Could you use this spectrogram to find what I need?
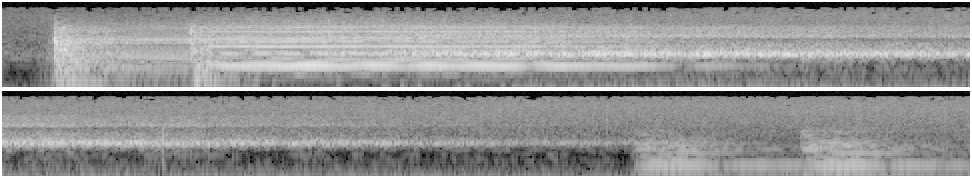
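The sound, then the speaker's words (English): A spacecraft airlock opens with a mechanical whine. A sudden onset leads into a long, loud, tonal mechanical drone that slowly fades. A second, shorter tonal hum rises near the end, with no voices. “You may let us out now. Airlock opening.”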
